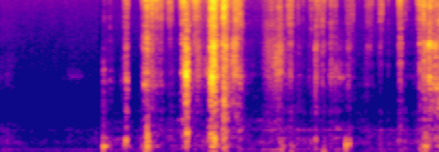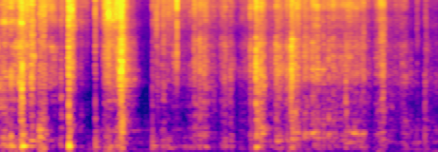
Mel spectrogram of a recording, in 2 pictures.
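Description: Packing tape being slit and torn open along the top seam of a cardboard shipping box: scattered clicks and scrapes at first, then a longer stretch of rasping tearing about four seconds in.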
